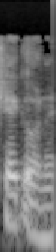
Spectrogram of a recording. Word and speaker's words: Kegon: But I was starting to say that this sutra was the basis of an important school of Buddhism, the Huayan school in China. It's pronounced Kegon in Japanese.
